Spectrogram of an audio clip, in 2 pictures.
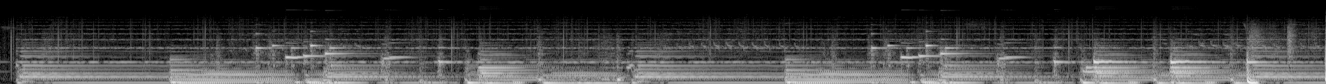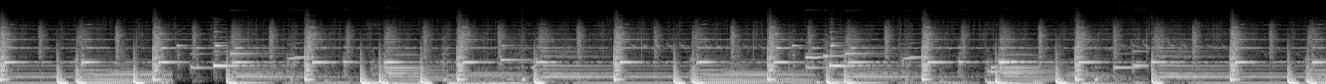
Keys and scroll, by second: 7.9 f, 10.2 Right, 10.3 BackSpace, 20.8 Return, 21.5 Return, 25.4 super++.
